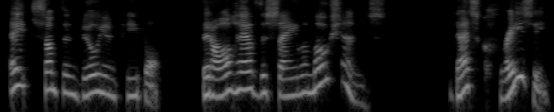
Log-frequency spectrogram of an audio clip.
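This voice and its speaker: A somewhat breathy woman speaks at a very slow pace and medium pitch, with lively intonation and very even loudness. The sound is dry and close with no echo. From Scotland. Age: 70s. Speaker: podcast host, spiritual artist. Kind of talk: casual chat. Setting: podcast recording.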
